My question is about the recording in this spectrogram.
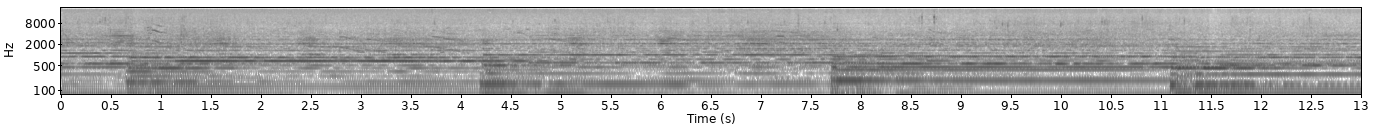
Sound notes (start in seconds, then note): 0.7 seagulls cawing; 5.9 soft music continues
